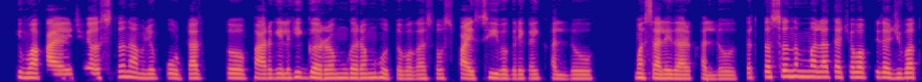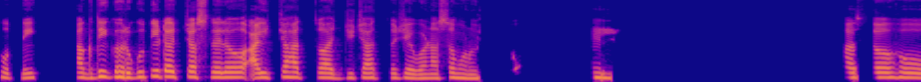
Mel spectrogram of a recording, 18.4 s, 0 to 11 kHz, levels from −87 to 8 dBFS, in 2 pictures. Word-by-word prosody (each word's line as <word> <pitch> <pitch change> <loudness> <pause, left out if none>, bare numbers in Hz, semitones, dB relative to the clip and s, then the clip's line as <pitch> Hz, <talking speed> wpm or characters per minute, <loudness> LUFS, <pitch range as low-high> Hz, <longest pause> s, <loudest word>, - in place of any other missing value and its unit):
किंवा 190 -3 +3
काय 170 -1 +6
जे 190 - -6
असतं 220 +5 -2
ना, 205 - +2
म्हणजे 170 -1 -2
पोटात 170 0 -1 0.3
अ, 175 -1 +1
फार 170 -1 +3
गेलं 175 0 0
की 205 - +1
गरम-गरम 175 0 +2
होतं 165 -4 -2
बघा 155 +1 -3
असं 160 +1 -5
स्पायसी 170 +1 +1
वगैरे 160 -1 -2
काही 160 0 -4
खाल्लं, 155 -1 -4 0.5
मसालेदार 165 -4 +3
खाल्लं. 145 -1 -4
तर 190 - -3
तसं 235 +3 +3
मला 215 -1 +3
त्याच्याबाबतीत 205 0 -1
अजिबात 190 0 +1
होत 185 -4 -3
नाही, 180 +2 -1 0.5
अगदी 190 +5 +3
घरगुती 210 +2 +3
टच 220 -1 +4
असलेलं 200 0 +2
आईच्या 185 +3 +2
हातचं, 200 -1 0
आजीच्या 180 +1 -1
हातचं 180 0 -4
जेवण 165 -1 0
असं 170 +3 -1
म्हणू 165 -3 0
शकतो. 175 - -15 0.8
हं. 185 -2 +1 2.4
असं. 195 0 +1
हो. 195 -1 +1
180 Hz, 140 wpm, -23 LUFS, 165-195 Hz, 2.4 s, काय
